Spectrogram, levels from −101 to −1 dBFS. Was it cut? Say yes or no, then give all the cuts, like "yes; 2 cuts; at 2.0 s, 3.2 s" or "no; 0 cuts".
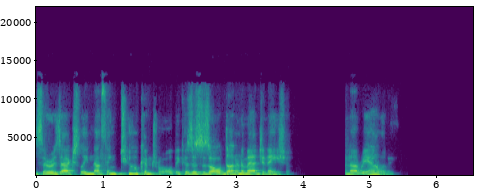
yes; 1 cut; at 4.6 s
